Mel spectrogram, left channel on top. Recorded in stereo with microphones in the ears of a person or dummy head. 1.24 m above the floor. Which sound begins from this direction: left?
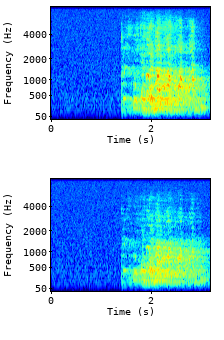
Laughter, at 1.4 s.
